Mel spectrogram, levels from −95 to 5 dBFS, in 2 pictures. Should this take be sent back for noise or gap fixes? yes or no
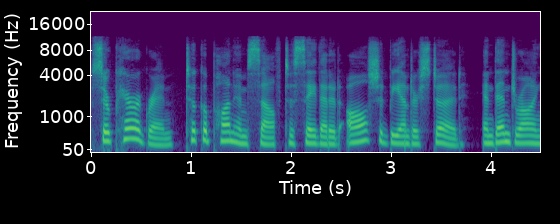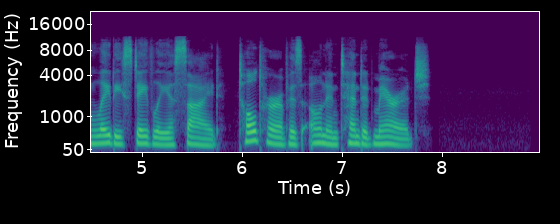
no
